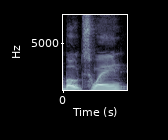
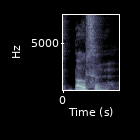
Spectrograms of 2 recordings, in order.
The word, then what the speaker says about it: boatswain: Swain but you want to call them the Boson you might see that for a boson's chair that we use for hoisting somebody up the Mast it's not boatswain it's Boson if you're going over the terminology for ASA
